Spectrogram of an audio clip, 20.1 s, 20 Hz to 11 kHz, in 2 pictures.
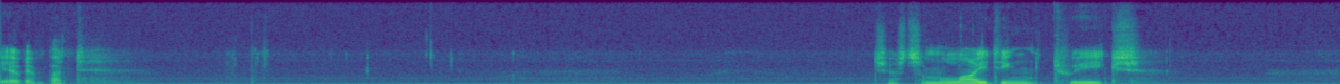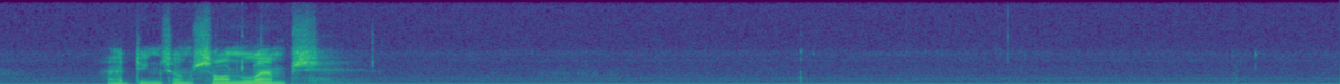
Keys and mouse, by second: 0.7-4.5 drag, 5.7 click, 7.5 ctrl+s, 8.6 shift+a, 10.9 g, 13.2 ., 13.8 r.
